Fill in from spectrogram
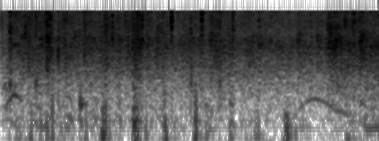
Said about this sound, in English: Oh, well, I think we'll give you a round of applause anyway.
